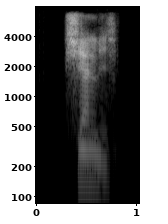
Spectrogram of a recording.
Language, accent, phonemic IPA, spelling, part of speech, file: French, France, /ʃjɑ̃.li/, chienlit, noun, LL-Q150 (fra)-chienlit.wav
- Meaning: 1. repugnant person 2. someone in a carnival mask 3. masquerade, carnival 4. havoc, chaos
